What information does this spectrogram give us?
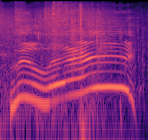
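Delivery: put-on slow, high coo to a baby. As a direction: coo it slowly like to an upset baby. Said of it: "I would go like".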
